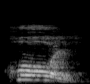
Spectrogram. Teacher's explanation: Our first tone is a high even tone, being koi.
